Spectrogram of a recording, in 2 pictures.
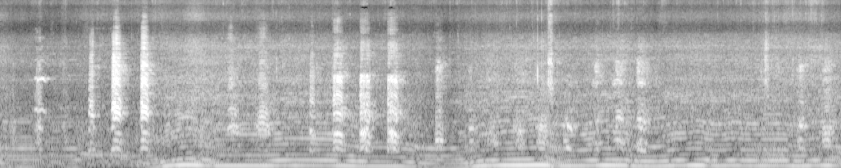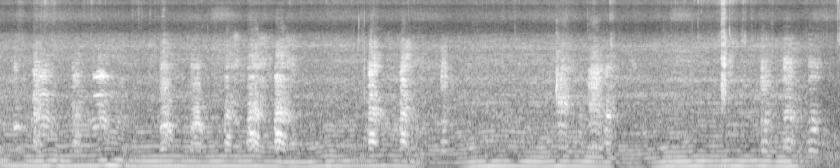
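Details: Low buzzing drone from a male turkey, its so-called song, rising and falling in repeated swells every couple of seconds, with sharp clicks and a man's voice softly praising the bird.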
